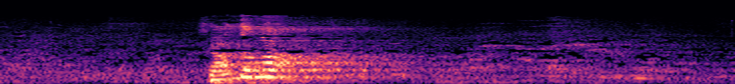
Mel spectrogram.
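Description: A young man speaks loudly into a microphone in an echoing hall.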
